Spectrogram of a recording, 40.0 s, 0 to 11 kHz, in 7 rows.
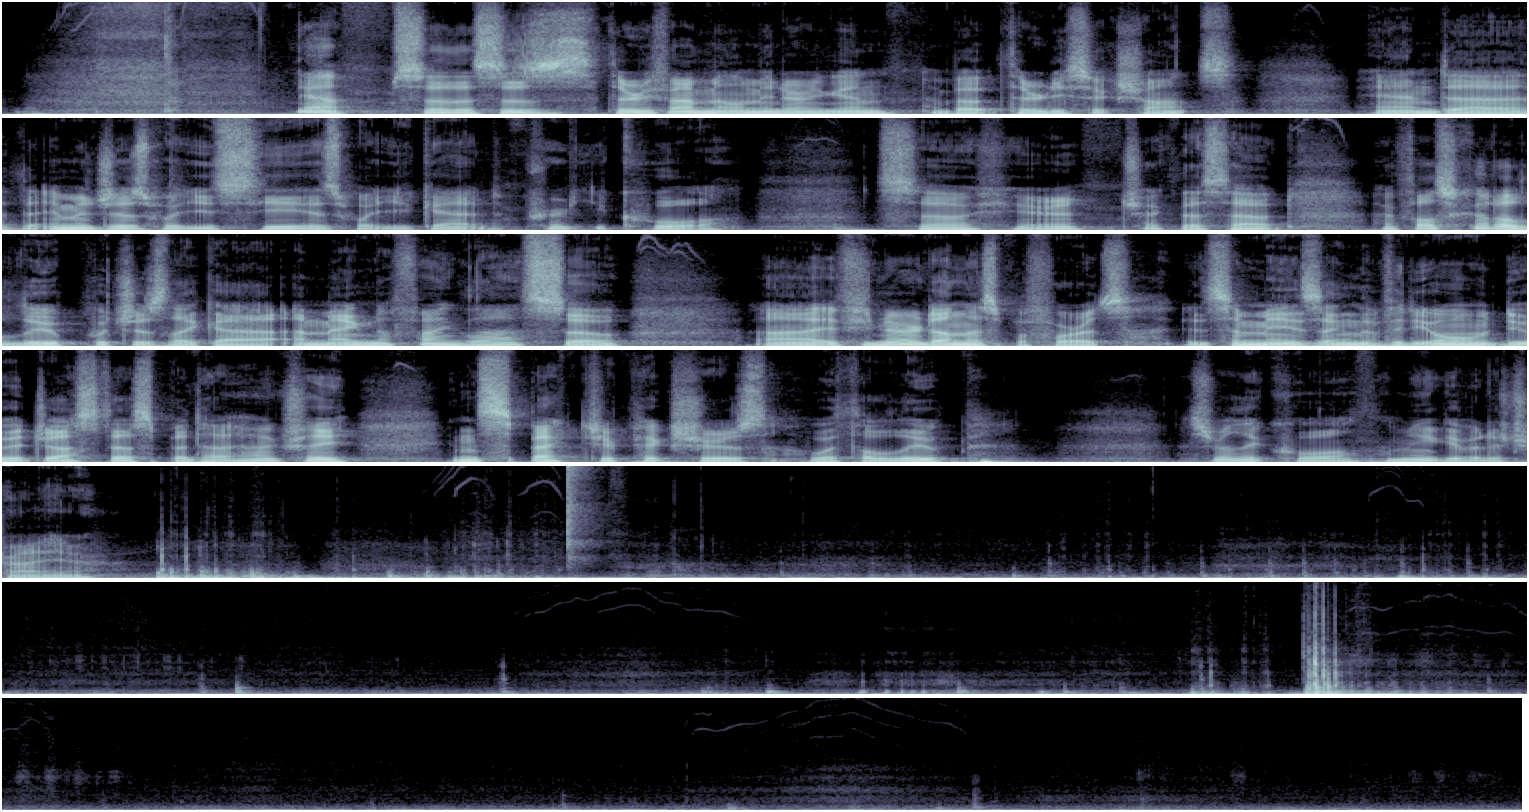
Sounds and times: Silence: 0:23.3 - 0:40.0.

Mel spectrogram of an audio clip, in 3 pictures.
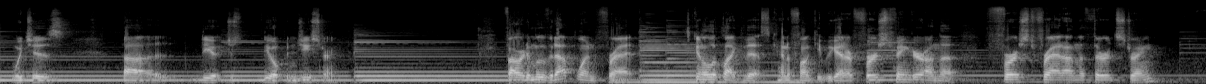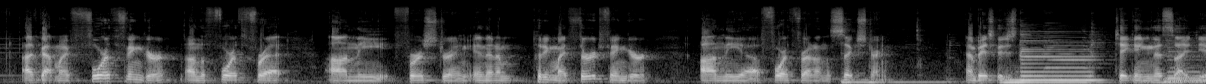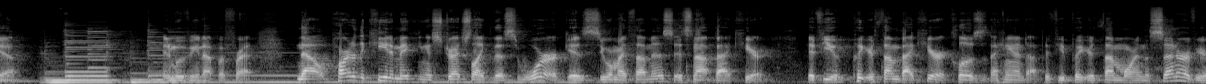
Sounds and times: Strum: 0:00.0 - 0:12.2, 0:20.4 - 0:29.9.

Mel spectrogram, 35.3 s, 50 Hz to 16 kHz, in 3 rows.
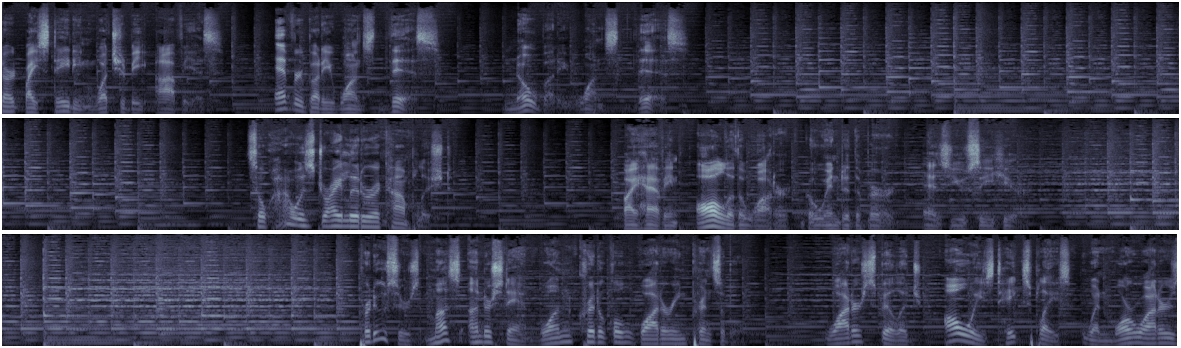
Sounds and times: Speech: 0:00.0 - 0:02.2, 0:02.8 - 0:04.4, 0:05.0 - 0:06.9, 0:14.2 - 0:16.3, 0:18.0 - 0:22.0, 0:27.1 - 0:31.0, 0:31.8 - 0:35.2
Music: 0:00.0 - 0:35.2.

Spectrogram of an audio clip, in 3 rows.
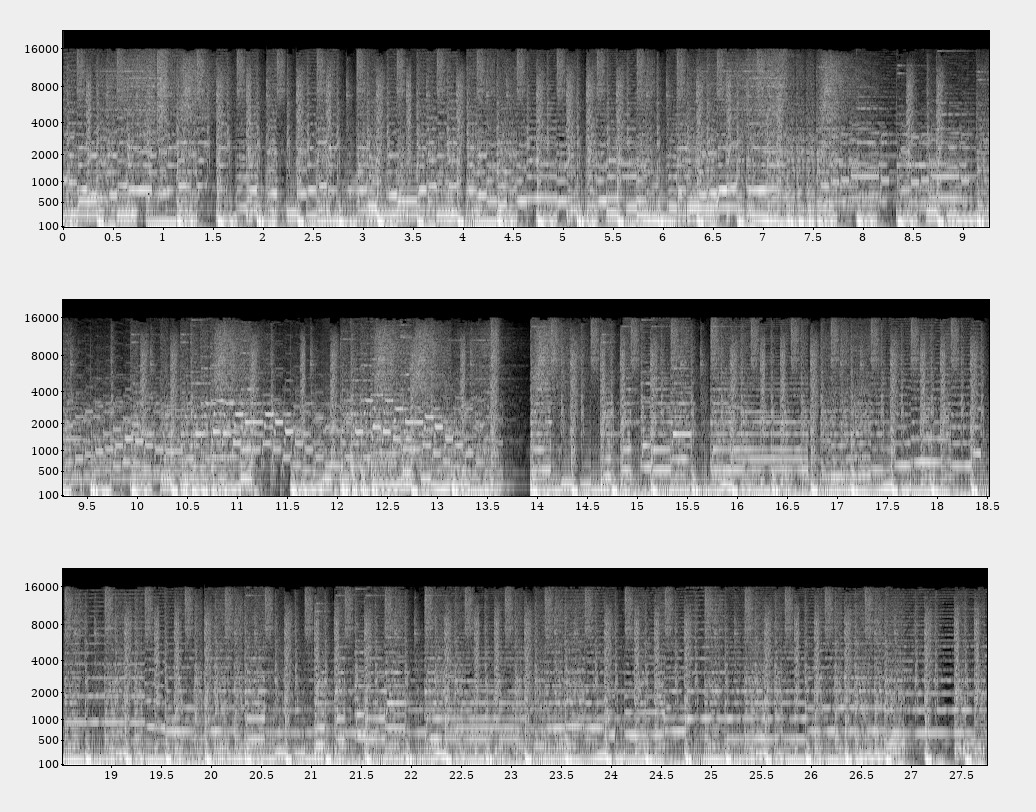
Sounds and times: Music: 0:00.0 - 0:27.7.

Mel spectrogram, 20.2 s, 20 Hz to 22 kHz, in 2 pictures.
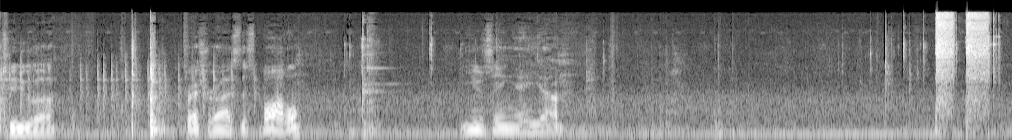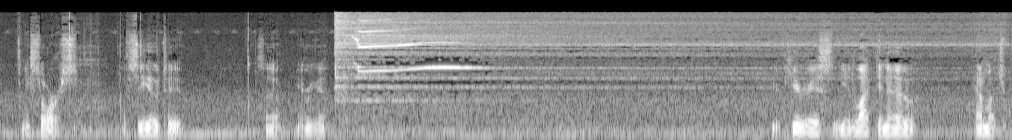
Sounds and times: Speech: 0:00.0 - 0:00.6, 0:01.8 - 0:03.0, 0:04.6 - 0:05.7, 0:10.3 - 0:12.0, 0:12.7 - 0:13.5, 0:17.9 - 0:19.3, 0:19.9 - 0:20.2.

